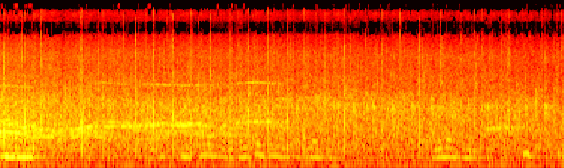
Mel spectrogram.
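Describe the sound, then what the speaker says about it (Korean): At a navy patriotic concert, a large audience breaks into sustained applause for navy sailors, loud and continuous, while voices carry faintly over the crowd noise. "여러분 큰 박수 부탁드립니다"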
